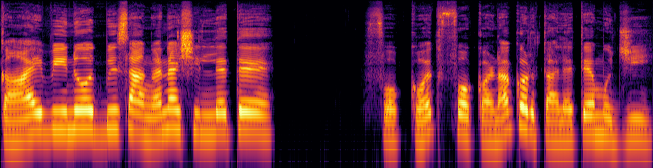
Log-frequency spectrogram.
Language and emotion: Goan Konkani, sad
